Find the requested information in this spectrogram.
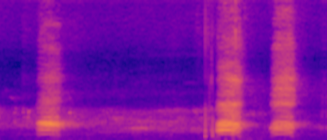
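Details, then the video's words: Crow uttering three separated raspy caws, with a short knocking or thudding sound just before the second one. "Crow call | Crow sounds | Crow sound effect"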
